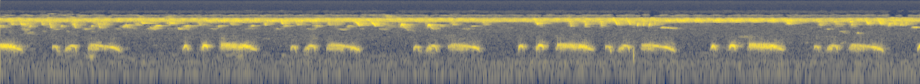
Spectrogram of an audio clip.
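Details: Spotted dove calling repeatedly in the 'gáy gù' style: phrases of short low coos ending in a slurred, falling longer note recur every two to three seconds, with a continuous high-pitched whine in the background.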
